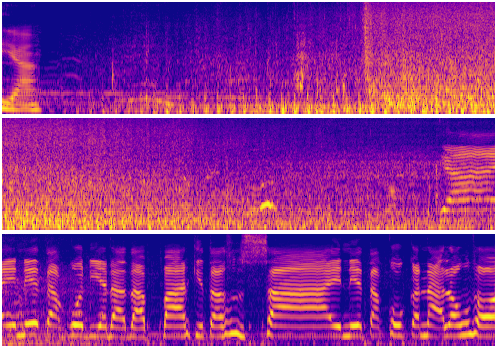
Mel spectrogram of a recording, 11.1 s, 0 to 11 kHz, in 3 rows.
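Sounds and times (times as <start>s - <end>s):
water rushing through slurry: 1.4s - 8.0s.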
